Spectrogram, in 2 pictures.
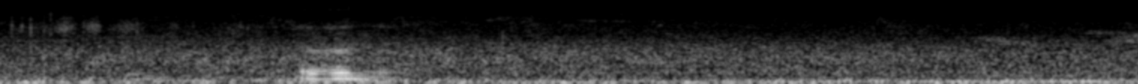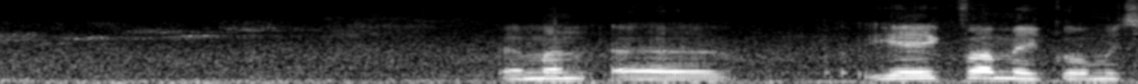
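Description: A young man speaks calmly, close to a phone microphone.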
